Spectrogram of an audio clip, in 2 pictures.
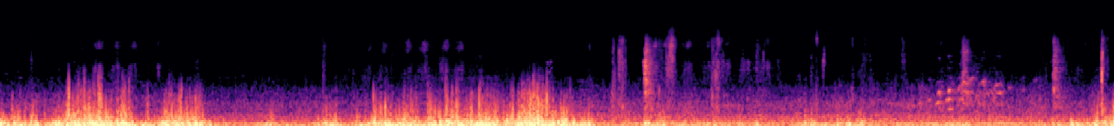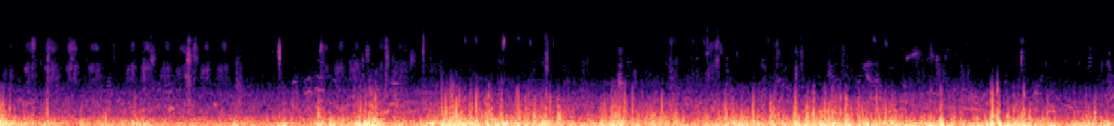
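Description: Wind blows outdoors in gusts.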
